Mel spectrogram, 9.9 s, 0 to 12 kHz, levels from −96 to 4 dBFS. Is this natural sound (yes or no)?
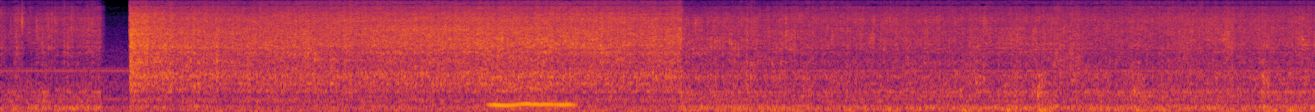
yes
